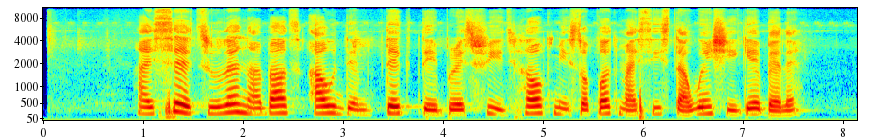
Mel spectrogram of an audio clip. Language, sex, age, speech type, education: Nigerian Pidgin, female, 30-45, spontaneous, tertiary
